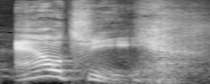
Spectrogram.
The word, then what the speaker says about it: Ouchi: Ouchie. Somebody left a note on our YouTube video for this episode, noting that Ouchie's name should actually be pronounced Ouchi. Ouchie.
